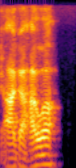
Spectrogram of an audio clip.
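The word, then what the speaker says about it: Aghahowa: You'd find out about Julius Agawawa. I didn't pronounce that right, Agahawa.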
